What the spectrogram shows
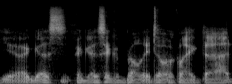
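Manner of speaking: low, soft, croaky voice. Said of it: "Can you do a good bat voice for us?".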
